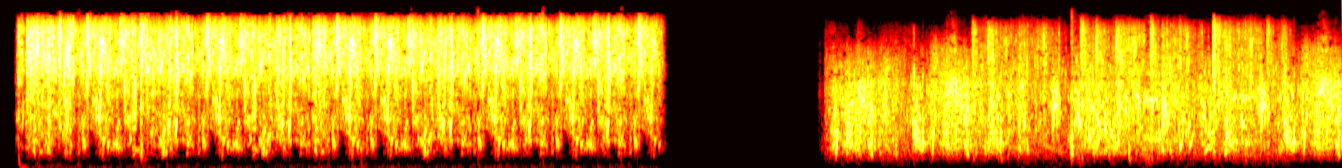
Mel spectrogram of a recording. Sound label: water, splash constant splashing, light, cartoon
